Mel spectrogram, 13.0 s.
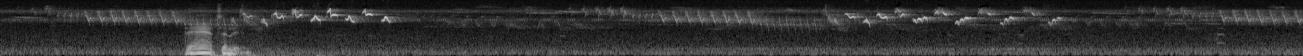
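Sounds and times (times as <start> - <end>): songbirds singing: 0.0 - 13.0.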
